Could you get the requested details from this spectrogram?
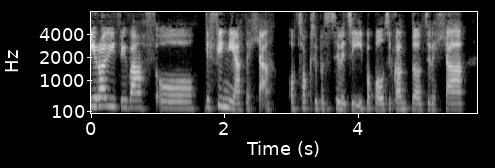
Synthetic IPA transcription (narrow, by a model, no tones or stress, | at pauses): iɾɔɨdriwvaːθɔd̥ɪfɪnjad̥ɛɬa̰ | ʔɔtʰɔksɪk̚pʰɔs̬ɪtʰɪvɨtʰiːbɔbɔlˠsinɡ̥landɔtʰɨðɛɬa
